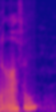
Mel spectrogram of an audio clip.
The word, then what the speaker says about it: often: Do you put the T in often? – Often. No, I do not.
